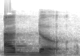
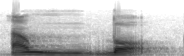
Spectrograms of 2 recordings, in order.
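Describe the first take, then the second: First: The consonant is released quickly and short. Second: The consonant is drawn out along the tongue. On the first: The speaker calls it wrong. "tidak langsung" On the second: The speaker calls it right. "makhrajnya memanjang"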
